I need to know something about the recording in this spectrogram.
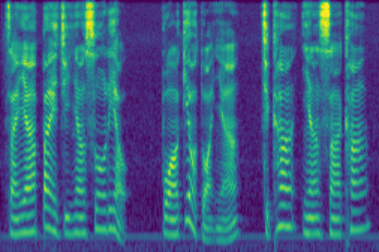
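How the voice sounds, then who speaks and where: A man with a Taiwanese accent narrates a story for radio. His voice sits a little high and swings widely in pitch, in a vivid storytelling style. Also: animated, a little slow, no room sound.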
